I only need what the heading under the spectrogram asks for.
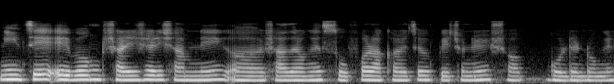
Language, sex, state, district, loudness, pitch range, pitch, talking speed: Bengali, female, West Bengal, Dakshin Dinajpur, -14 LUFS, 195-215 Hz, 205 Hz, 155 wpm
